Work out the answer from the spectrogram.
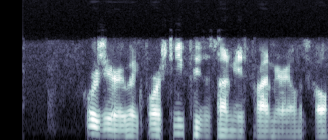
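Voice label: Wake Forest Police Dispatch, p25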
